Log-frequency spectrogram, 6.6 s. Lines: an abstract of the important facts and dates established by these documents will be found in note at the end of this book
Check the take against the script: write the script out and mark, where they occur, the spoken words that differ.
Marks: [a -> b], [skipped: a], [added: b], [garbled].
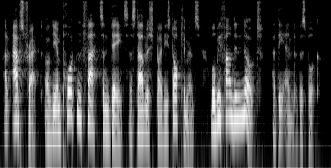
an abstract of the important facts and dates established by these documents will be found in note at the end of this book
